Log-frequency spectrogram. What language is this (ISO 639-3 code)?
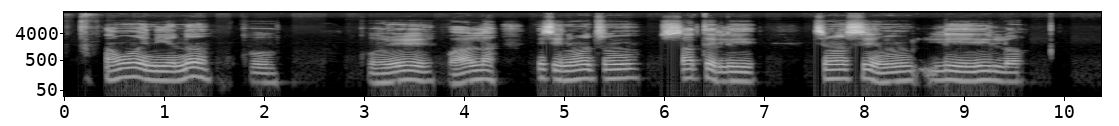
yor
